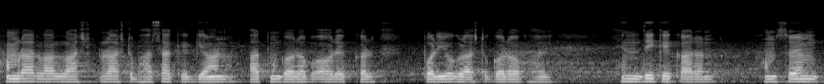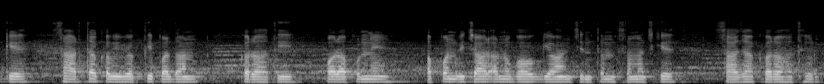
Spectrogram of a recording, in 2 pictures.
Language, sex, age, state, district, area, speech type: Maithili, male, 30-45, Bihar, Purnia, urban, spontaneous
